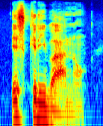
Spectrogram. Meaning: female equivalent of escrivan
- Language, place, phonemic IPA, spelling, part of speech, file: Occitan, Béarn, /eskɾiˈβano̞/, escrivana, noun, LL-Q14185 (oci)-escrivana.wav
